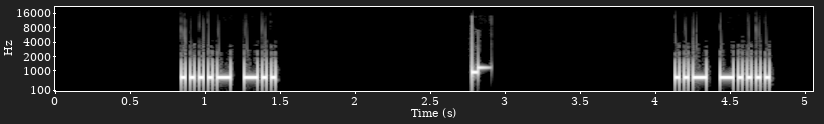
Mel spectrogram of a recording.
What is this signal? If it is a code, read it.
Morse code, heard as a keyed tone, about 39 wpm, 700 Hz. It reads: 4 D U 6
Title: Two Challenging Letter-Number Combinations 40wpm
